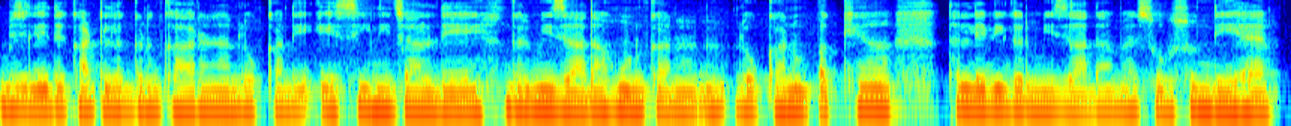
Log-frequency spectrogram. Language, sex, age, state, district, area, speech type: Punjabi, female, 30-45, Punjab, Tarn Taran, urban, spontaneous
